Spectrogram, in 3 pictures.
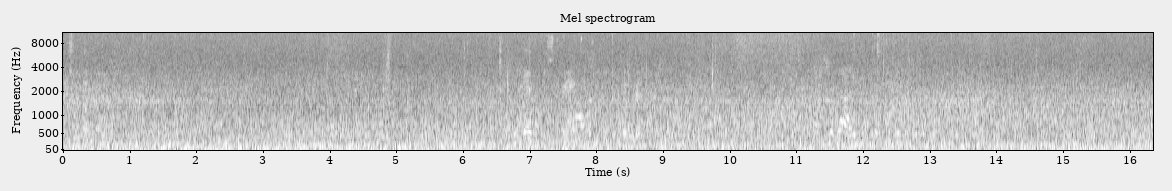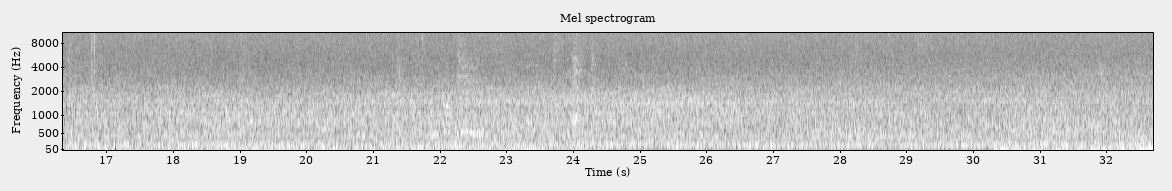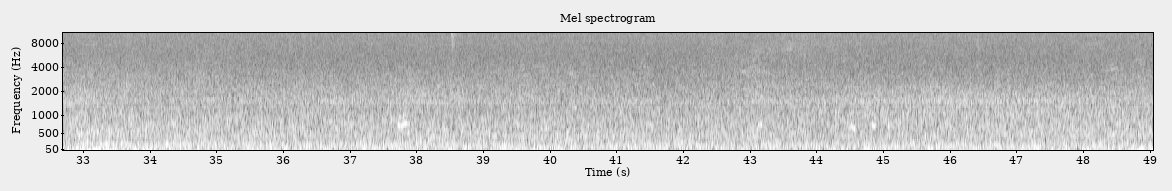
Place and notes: Bord du lac d'Aix les Bains, Tresserve, France - Plage du Lido
Le temps est gris, au bord du chemin lacustre réservé aux piétons et cyclistes près de la plage du Lido, bruit de la ventilation du restaurant bar, quelques baigneurs, les passants et la circulation sur la route voisine.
